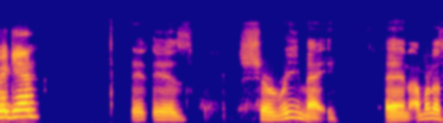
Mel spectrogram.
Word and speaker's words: Shirime: of the um what all the syllables will always have the same sound unlike English so it's uh the same May is in anime she is in sushii she may oh my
